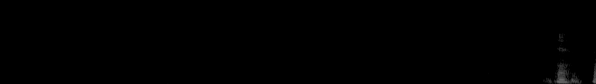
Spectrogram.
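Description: Hard plastic and metal parts click faintly as hands handle them.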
